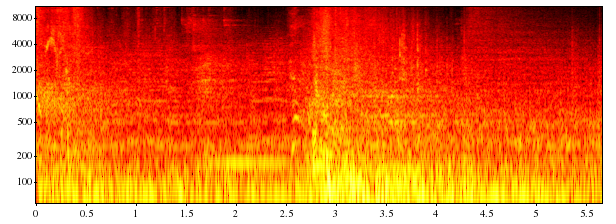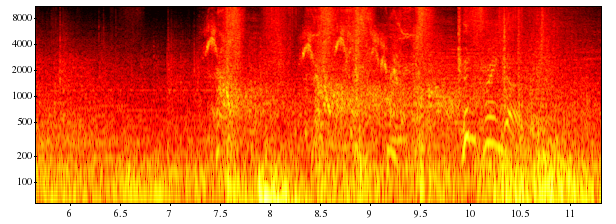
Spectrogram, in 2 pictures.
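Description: Confringo fire-blast spells exploding in Hogwarts Legacy combat, two heavy booming blasts with whooshes a few seconds apart amid continuous battle noise and voices.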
